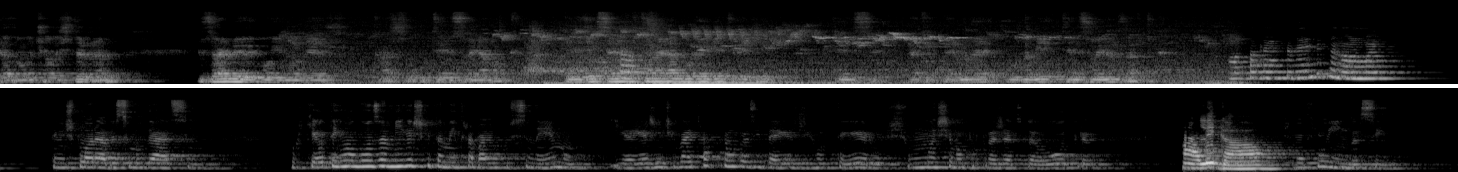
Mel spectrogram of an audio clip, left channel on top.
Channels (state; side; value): different; both; correlation 0.00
